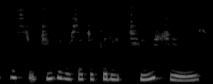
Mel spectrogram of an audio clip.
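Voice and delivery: whispered. A narrator's reading. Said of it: "Missy whispered to Rose".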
